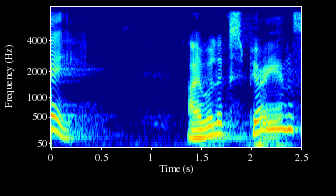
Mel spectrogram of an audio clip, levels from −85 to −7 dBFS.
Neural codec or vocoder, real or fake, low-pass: none; real; 7.2 kHz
